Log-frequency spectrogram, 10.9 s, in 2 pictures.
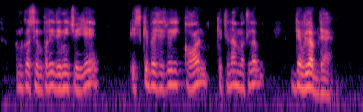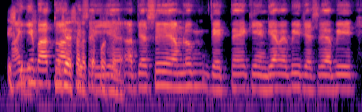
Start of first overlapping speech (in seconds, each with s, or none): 5.6 s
